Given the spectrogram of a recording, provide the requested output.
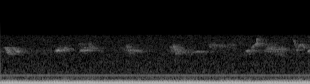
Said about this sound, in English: That's more singing than I've heard. I don't know any fall. They don't know it's fall, do they, those birds? They think it's still summer. They're so happy.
